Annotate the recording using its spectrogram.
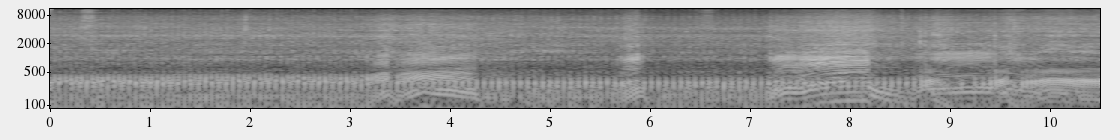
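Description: Dirt bike engine at close range, the KTM 350 EXC-F's single-cylinder four-stroke, idling steadily with the revs rising and falling about three times and one short blip in between.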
